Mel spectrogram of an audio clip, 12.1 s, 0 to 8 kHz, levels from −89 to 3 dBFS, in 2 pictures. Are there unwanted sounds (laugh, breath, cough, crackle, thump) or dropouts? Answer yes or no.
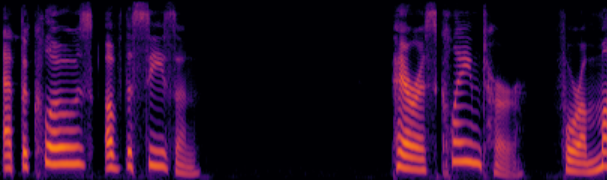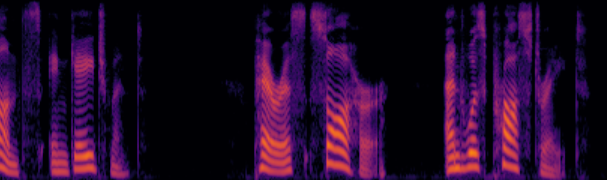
no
